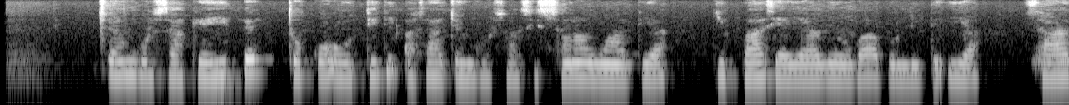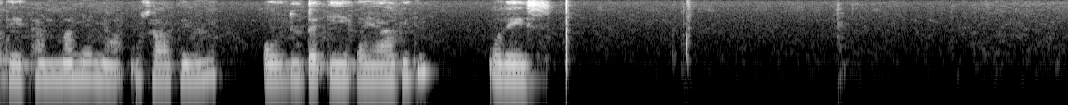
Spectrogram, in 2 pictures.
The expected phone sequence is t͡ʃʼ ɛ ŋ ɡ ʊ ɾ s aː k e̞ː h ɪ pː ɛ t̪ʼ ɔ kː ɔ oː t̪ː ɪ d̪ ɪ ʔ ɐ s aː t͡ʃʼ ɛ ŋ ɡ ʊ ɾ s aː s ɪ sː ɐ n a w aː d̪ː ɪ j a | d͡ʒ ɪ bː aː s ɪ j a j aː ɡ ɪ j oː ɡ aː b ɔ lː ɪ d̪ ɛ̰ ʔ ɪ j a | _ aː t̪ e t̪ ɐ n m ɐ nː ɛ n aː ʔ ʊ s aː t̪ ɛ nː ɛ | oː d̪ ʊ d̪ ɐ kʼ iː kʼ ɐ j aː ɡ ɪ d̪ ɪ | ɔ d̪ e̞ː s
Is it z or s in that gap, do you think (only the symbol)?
s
